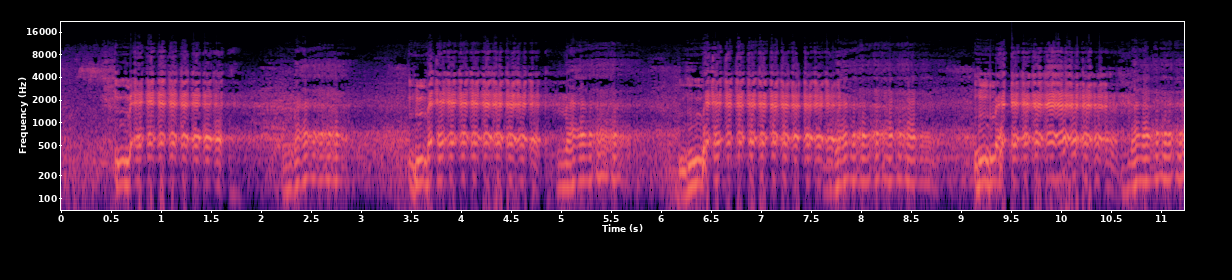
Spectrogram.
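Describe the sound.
Several voices imitate a sheep's bleat together, loud, in four drawn-out wavering "baa" calls separated by brief pauses.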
